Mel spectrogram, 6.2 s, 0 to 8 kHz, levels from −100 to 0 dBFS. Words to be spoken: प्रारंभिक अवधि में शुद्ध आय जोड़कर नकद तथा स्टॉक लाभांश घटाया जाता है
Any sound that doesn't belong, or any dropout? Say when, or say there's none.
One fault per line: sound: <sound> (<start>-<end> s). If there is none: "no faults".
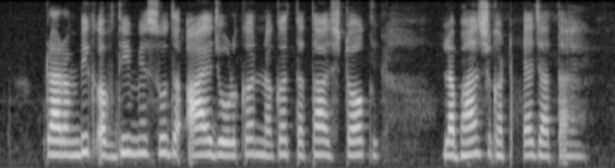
sound: dropout (5.1-5.2 s)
